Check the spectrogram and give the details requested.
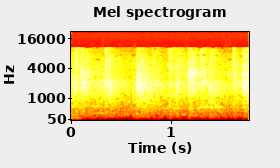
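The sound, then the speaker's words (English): A church audience claps hands to the Lord in thanks, a dense, steady wash of many overlapping claps with slight surges in volume, bright and crackly, with no voices clearly standing out. “Can you clap your hands to the Lord and thank him?”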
